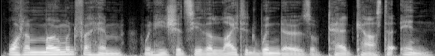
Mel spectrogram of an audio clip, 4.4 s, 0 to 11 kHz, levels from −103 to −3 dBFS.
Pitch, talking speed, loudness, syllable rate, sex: 95 Hz, 205 wpm, -18 LUFS, 5.1 syllables/s, male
